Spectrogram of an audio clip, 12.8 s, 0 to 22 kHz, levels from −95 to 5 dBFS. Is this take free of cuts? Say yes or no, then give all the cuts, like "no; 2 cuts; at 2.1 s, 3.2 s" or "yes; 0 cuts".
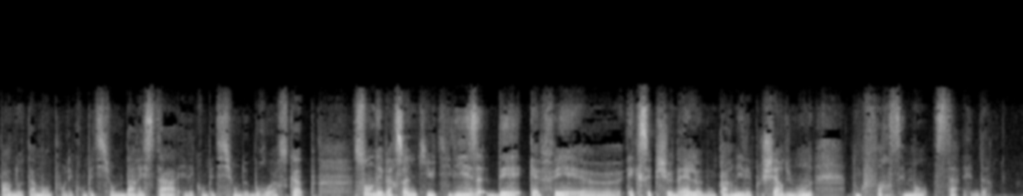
yes; 0 cuts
